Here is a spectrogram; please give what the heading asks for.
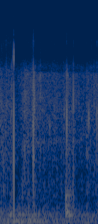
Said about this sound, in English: the rain is definitely coming down now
